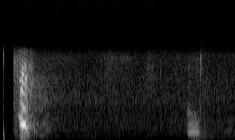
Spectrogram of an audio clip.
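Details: Archie, an Airedale Terrier confronting a goat, fires off a single loud, short bark, followed after a long silence by a faint low grunt.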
